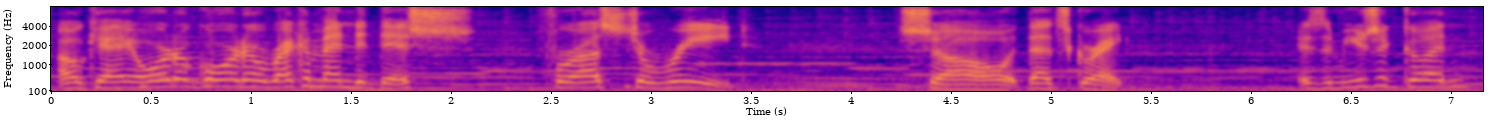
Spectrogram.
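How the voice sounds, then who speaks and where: A woman's voice: medium pitch, a little slow. Chatty streamer woman over game music. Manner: chatty, jokey, self-interrupting, laughs often. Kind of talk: casual live-stream chat and manga reading. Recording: background music under voice.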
